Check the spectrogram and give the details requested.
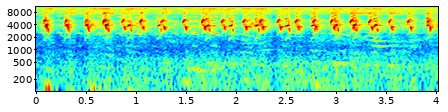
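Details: In Assam, India, a common tailorbird gives quick, piercing chirps in a steady series, roughly two and a half notes each second, over soft rural background noise.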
